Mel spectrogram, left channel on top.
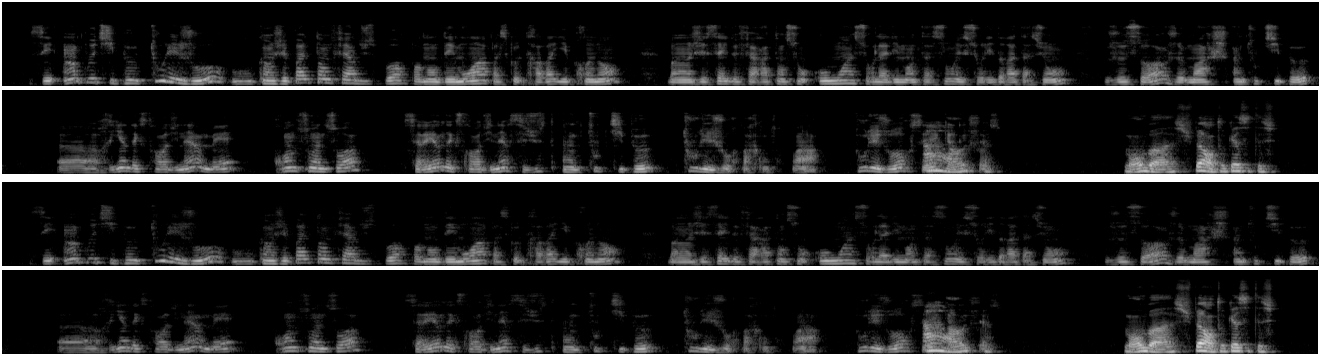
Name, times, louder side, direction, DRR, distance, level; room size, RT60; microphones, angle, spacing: voice 1, 0.3-6.2 6.7-10.6 11.0-13.1 13.7-15.5 15.9-16.7 17.2-19.7 20.0-21.3 21.7-23.1, left 3 dB, 35° left, 0.4 m, -32 dB
voice 2, 22.4-22.8 24.4-25.9, right 3 dB, 25° right, 0.4 m, -22 dB
3.1 x 2.4 x 2.7 m
head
